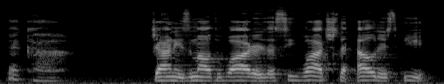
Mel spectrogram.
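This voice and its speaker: Female storyteller for a picture book, slightly low pitch, scripted narration. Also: little pitch movement, normal speed, a bit bright.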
